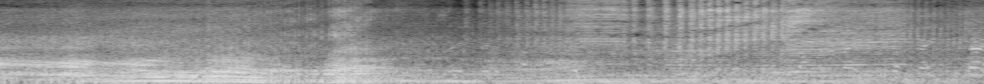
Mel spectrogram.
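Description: Motorcycle engine droning and revving nearby at a New Jersey camp, loud and continuous with pitch rising and falling, overlaid by people talking.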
